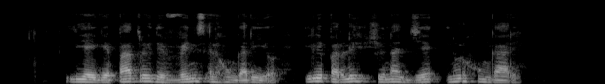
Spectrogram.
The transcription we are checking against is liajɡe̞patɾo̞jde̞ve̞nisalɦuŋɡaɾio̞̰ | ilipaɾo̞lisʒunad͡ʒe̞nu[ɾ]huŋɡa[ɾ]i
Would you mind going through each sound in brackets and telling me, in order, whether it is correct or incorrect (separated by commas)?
correct, correct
